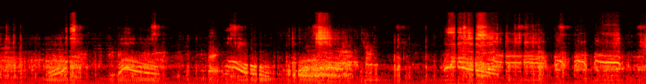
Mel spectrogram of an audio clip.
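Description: A small creature squeals with quick, sliding cries, again and again.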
